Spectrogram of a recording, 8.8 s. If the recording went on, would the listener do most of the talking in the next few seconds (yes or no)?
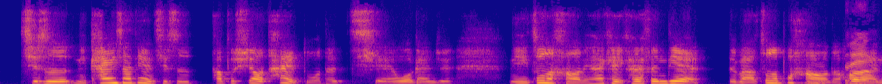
no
